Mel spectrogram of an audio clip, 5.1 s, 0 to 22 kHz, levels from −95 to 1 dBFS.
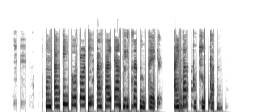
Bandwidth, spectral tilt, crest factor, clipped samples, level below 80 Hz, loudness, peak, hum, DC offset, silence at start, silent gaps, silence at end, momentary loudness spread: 7.4 kHz; -7 dB/octave; 14 dB; under 0.1%; -44 dBFS; -14 LUFS; 0 dBFS; none; under 0.1%; 0.9 s; 3.30-3.46 s; 0.7 s; 7 LU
